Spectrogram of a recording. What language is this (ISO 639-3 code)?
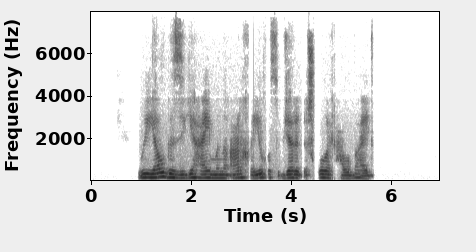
abk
